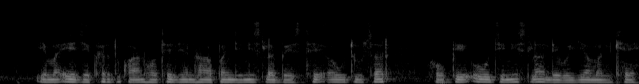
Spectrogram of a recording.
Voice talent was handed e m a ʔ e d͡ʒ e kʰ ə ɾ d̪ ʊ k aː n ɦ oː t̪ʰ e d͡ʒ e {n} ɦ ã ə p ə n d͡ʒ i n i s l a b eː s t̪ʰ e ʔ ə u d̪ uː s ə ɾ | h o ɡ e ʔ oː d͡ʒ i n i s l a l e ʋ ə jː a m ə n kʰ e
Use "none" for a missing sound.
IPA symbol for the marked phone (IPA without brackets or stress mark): n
